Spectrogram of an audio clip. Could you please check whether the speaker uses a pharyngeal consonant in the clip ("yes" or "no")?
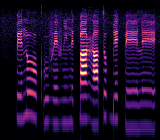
no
